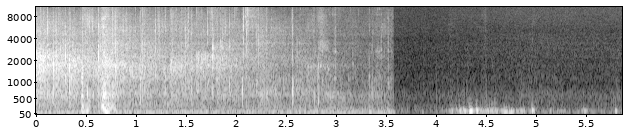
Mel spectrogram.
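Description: Audience applause fills the first three and a half seconds as a dense, bright wash of clapping that cuts off abruptly, followed by quieter low rustling and a few soft footsteps.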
